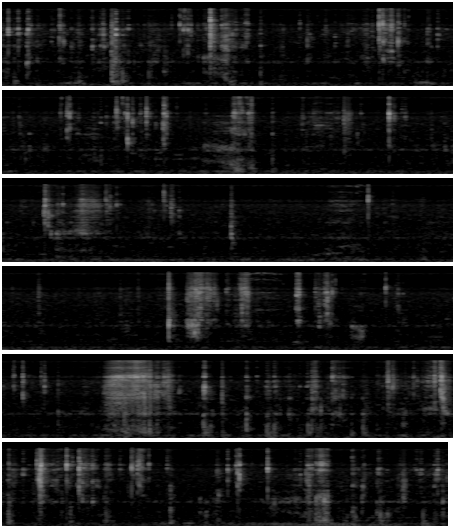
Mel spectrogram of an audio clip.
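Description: Close-up chewing and mouth sounds of eating soft idli soaked in sambar, with scattered clicks of a steel spoon against a steel bowl.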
